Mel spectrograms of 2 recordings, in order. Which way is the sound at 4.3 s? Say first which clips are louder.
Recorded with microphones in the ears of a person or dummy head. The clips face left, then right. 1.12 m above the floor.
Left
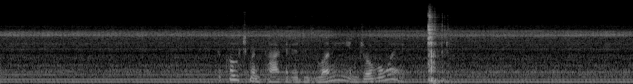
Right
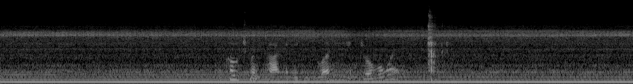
Left 8 dB; 65° left (ahead or behind).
